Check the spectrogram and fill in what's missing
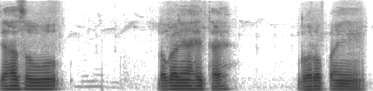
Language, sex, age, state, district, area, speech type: Odia, male, 60+, Odisha, Mayurbhanj, rural, spontaneous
